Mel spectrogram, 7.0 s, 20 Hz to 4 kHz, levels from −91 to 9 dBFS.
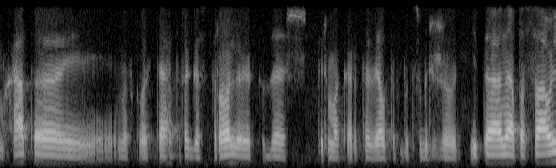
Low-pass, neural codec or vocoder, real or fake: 3.6 kHz; none; real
